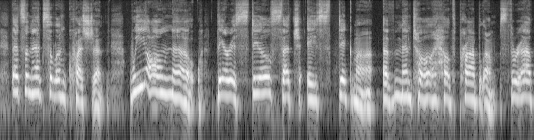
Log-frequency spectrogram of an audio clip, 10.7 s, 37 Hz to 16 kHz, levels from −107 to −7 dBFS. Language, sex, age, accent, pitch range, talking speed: English, female, 50-69, American, 210-275 Hz, 100 wpm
